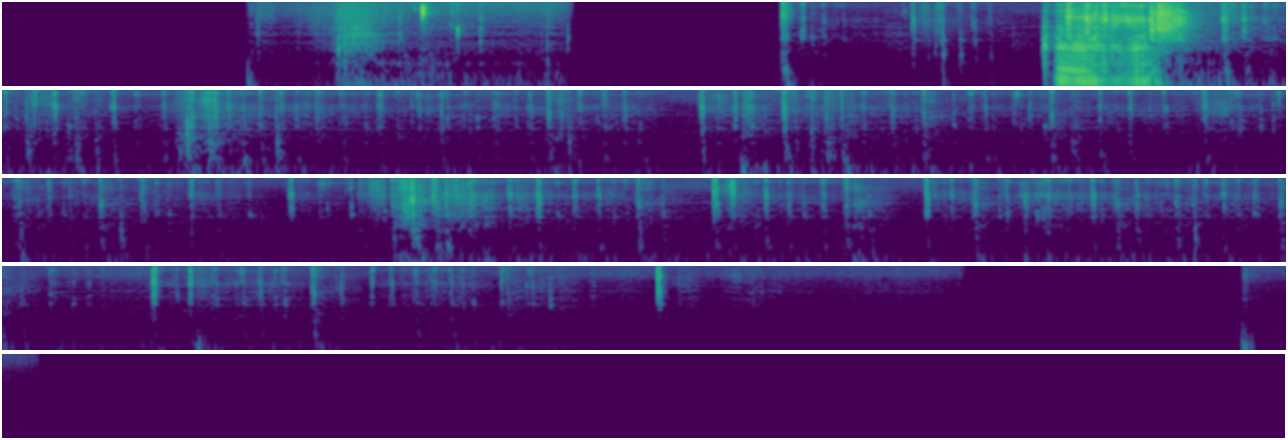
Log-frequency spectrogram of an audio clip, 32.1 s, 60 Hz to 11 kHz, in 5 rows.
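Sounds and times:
typing on computer keyboard: 5.9s - 22.6s.

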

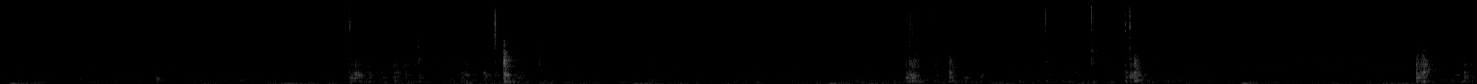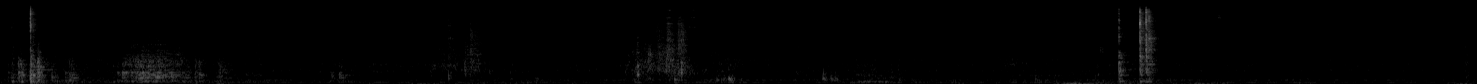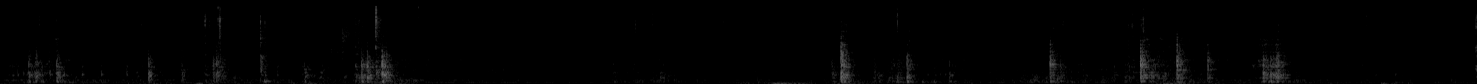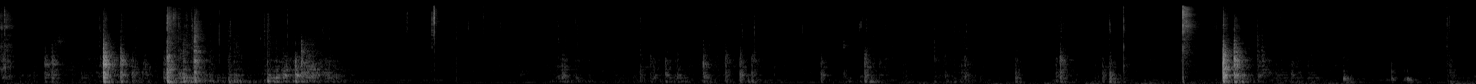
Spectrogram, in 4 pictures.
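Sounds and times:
plastic pieces clicking and snapping: 48.3s - 57.2s.

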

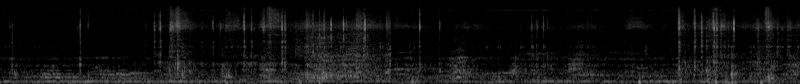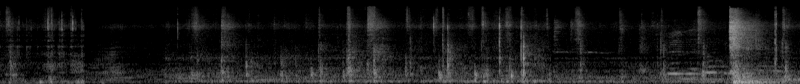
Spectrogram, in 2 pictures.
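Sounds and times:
footsteps on hard floor: 9.8s - 16.0s.

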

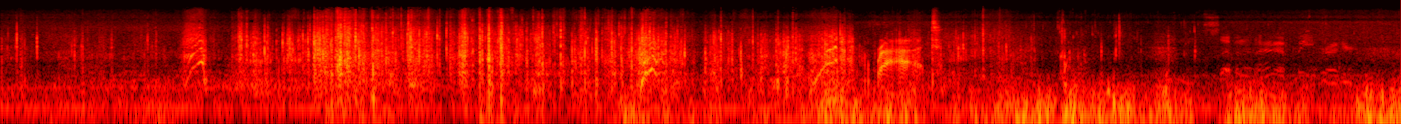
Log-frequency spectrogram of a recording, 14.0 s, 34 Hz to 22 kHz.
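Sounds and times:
bag rustling: 0.0s - 10.9s
bag zipper being pulled: 1.8s - 10.0s.

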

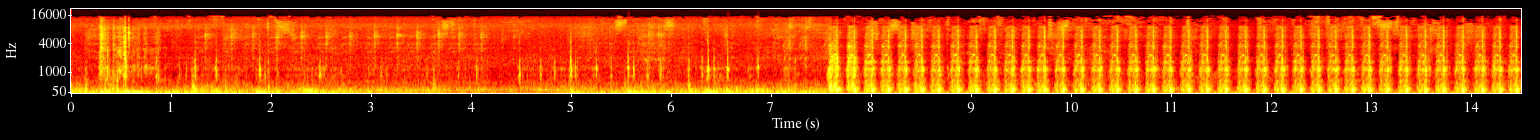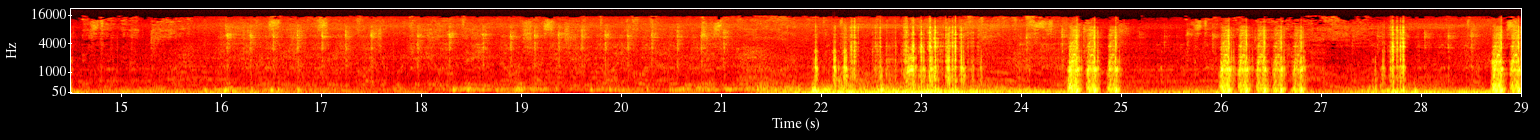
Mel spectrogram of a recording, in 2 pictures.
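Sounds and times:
airsoft gun full-auto burst: 7.6s - 14.6s, 24.5s - 25.0s, 25.9s - 26.9s, 28.7s - 29.0s.

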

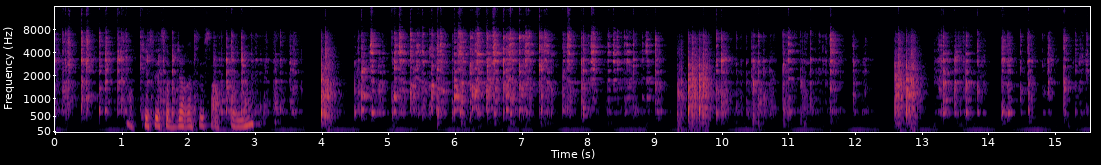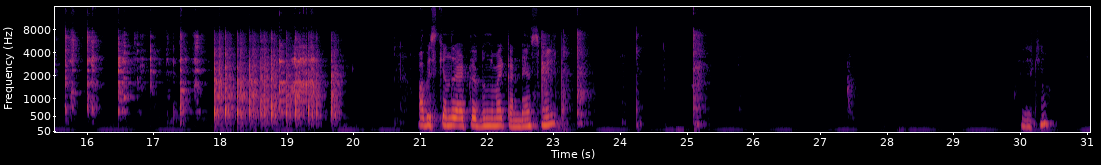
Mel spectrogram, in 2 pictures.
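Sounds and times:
metal spoon scraping tin can: 0.0s - 19.7s.

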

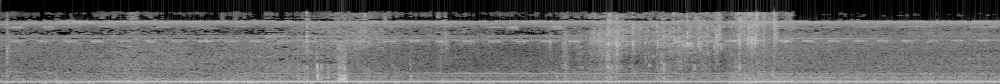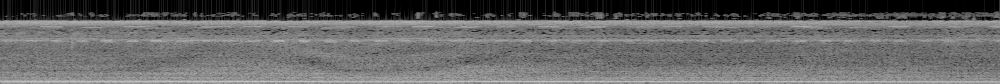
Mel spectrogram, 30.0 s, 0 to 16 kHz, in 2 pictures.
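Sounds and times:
crickets chirping: 0.0s - 30.0s
low steady hum: 0.0s - 30.0s
handling noises: 3.3s - 7.0s, 8.2s - 11.9s.

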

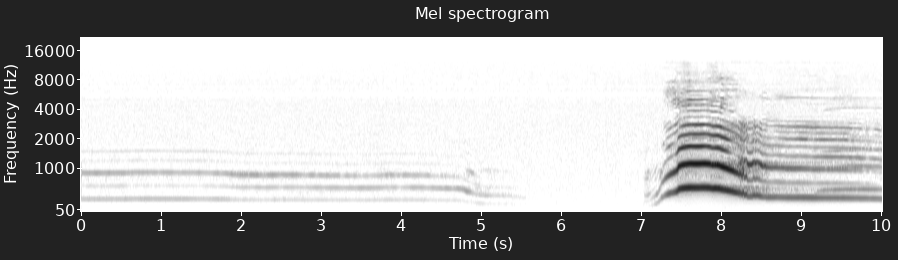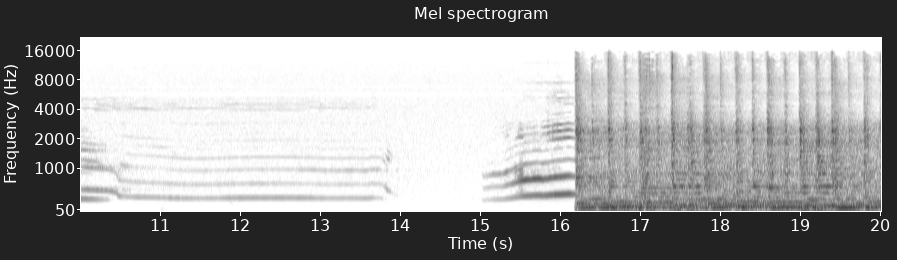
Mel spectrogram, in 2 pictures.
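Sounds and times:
wolf howling: 0.0s - 5.6s, 7.1s - 13.9s, 15.0s - 16.4s
music: 16.2s - 20.0s.

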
